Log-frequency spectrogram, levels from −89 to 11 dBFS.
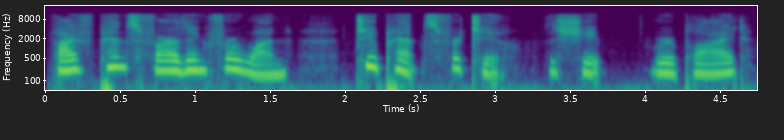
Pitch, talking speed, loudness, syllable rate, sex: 200 Hz, 115 wpm, -18 LUFS, 4.8 syllables/s, female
